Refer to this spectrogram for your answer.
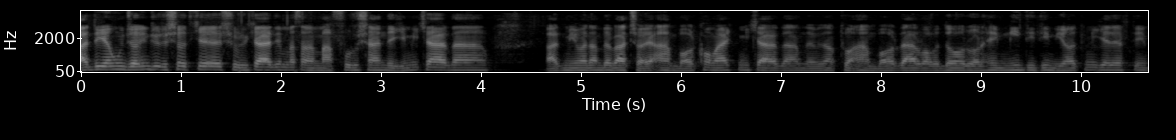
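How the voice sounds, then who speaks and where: Speaking very fast with an Isfahani accent, a man keeps a medium pitch and fairly even intonation. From Iran, Isfahan. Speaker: entrepreneur in supplements and pharma distribution. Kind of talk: podcast interview. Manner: casual, conversational storytelling.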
